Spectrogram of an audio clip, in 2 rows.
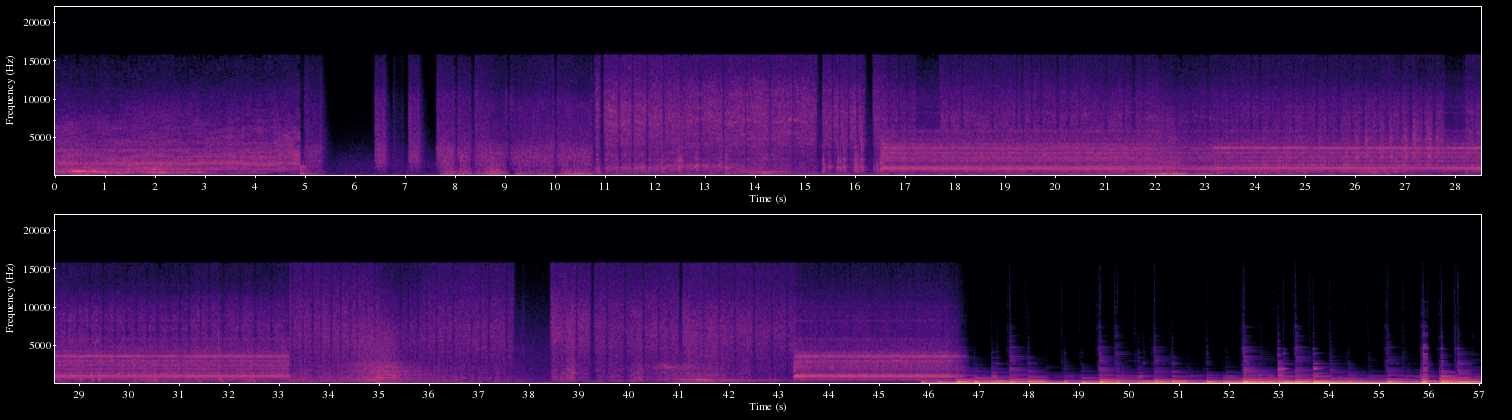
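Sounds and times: spray gun hissing: 0:06.4 - 0:16.6, 0:21.2 - 0:31.5, 0:32.2 - 0:43.9.

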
